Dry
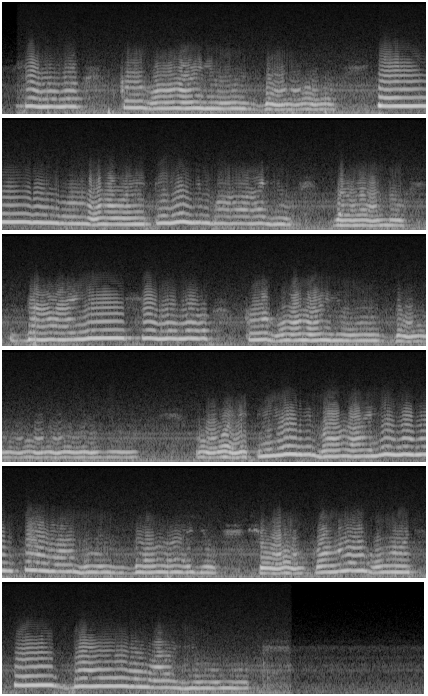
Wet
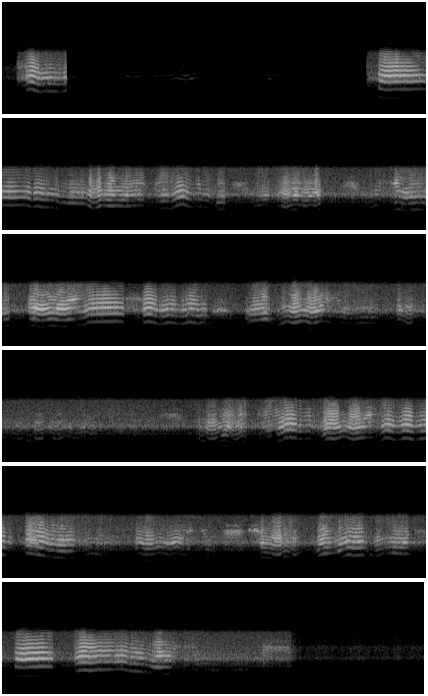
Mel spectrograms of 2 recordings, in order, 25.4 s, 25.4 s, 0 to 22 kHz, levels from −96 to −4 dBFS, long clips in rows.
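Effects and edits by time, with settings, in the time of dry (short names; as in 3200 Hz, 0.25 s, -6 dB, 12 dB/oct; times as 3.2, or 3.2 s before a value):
0.64–3.65 Butterworth band-pass 200 Hz, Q 2
6.47–8.55 reverse
9.7–10.39 BPF 540–2900 Hz
whole clip: expander -44 dBFS; Chebyshev band-pass 1300–3400 Hz, order 5; gain +6.5 dB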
